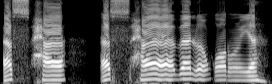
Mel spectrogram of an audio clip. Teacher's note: izhar halqi maka dia harus yang Ha ini ada sifat namanya sifat hamus mengalirnya nafas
